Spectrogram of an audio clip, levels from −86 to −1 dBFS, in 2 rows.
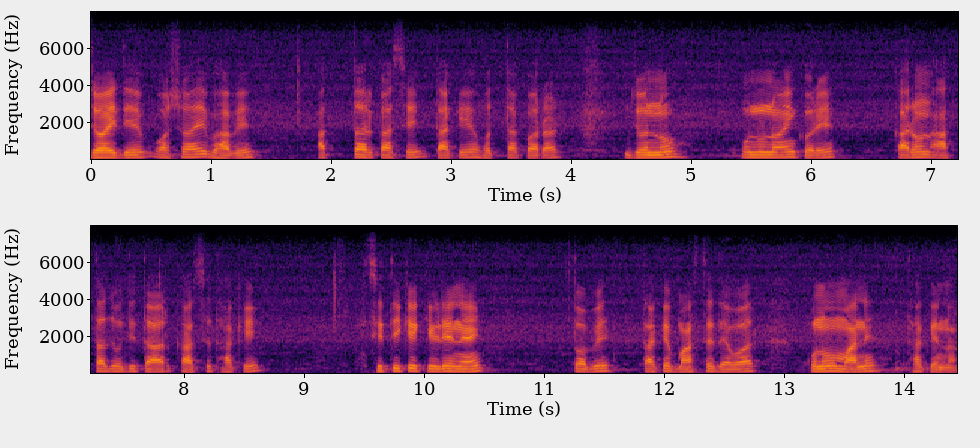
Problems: constant background noise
